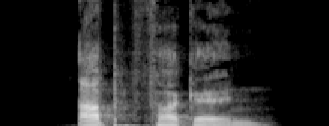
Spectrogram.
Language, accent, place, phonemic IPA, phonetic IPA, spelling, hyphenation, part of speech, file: German, Germany, Berlin, /ˈapˌfakəln/, [ˈʔapˌfakl̩n], abfackeln, ab‧fa‧ckeln, verb, De-abfackeln.ogg
- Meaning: 1. to burn off 2. to set fire to, to torch (a building, structure, etc.) 3. to burn down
